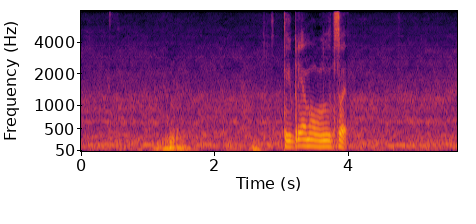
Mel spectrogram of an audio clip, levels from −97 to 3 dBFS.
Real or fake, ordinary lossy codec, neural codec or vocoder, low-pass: fake; none; codec, 16 kHz, 2 kbps, FreqCodec, larger model; none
